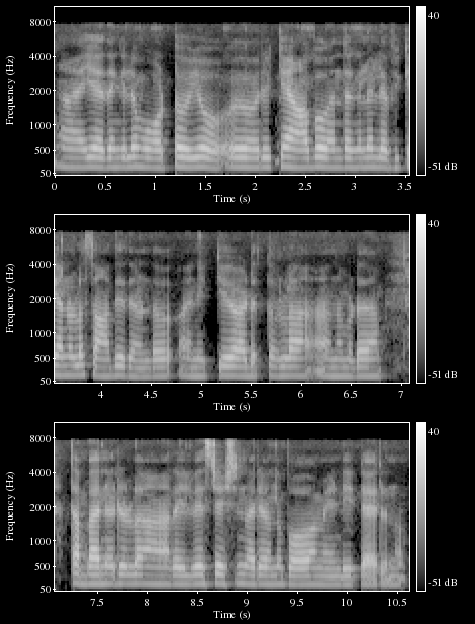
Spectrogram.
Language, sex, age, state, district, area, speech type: Malayalam, female, 45-60, Kerala, Thiruvananthapuram, rural, spontaneous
